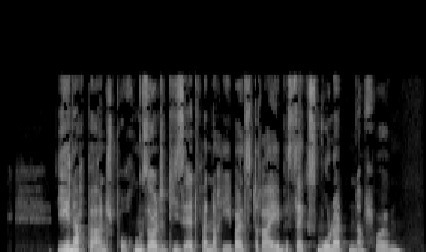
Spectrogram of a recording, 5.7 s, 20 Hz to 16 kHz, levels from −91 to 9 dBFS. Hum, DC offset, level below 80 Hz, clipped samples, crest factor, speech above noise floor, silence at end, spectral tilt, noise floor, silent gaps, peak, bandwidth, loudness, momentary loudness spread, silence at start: none; under 0.1%; -80 dBFS; under 0.1%; 20 dB; 30 dB; 0.35 s; -3.5 dB/octave; -58 dBFS; none; -8 dBFS; 11.5 kHz; -28 LUFS; 11 LU; 0.75 s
